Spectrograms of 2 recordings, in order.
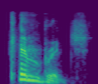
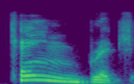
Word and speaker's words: Cambridge: I used to pronounce it just like the object that you use to take pictures, camera, Yes. and it was camera and Cambridge, right? Yes. Camera, Cambridge.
